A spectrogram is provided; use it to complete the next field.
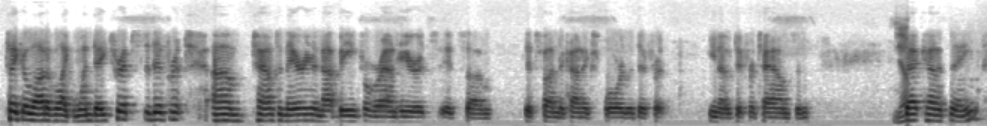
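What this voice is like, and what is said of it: Southern Tennessee drawl. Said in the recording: “southern drawl a little bit ... You can't outdo 50 years of Tennessee”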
